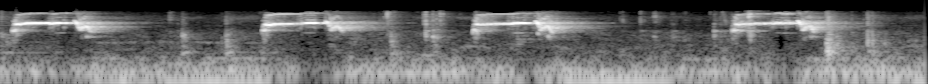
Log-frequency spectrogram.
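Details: Singing wild songbird giving four loud, similar phrases over about five seconds, each opening with a clear high whistle that breaks into a buzzy, scratchy flourish, separated by short pauses, with faint low rumbling behind.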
